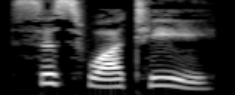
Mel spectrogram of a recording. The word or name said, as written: siswati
